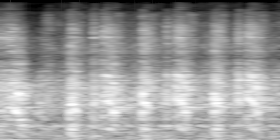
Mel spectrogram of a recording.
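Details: Two-cylinder ATV, starting fluid sprayed in: steady cranking with no catch or firing, so it cranks but won't start; spark is present on both cylinders, a plug looks oil-burnt, and the owner suspects it needs a top end.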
